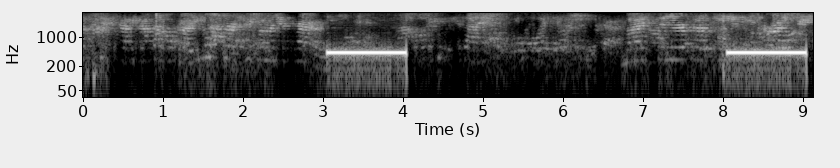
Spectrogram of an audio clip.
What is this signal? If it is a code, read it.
Ringback tone (Europe, 425 Hz), with speech.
